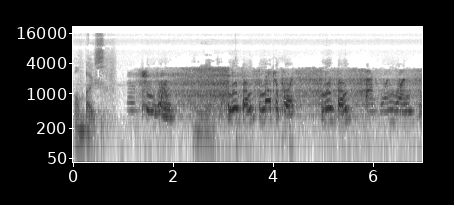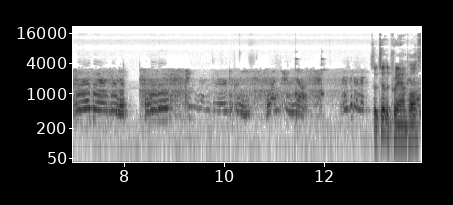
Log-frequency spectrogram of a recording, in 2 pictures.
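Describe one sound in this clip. A man talks through a small radio loudspeaker, with a thin, tinny tone.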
